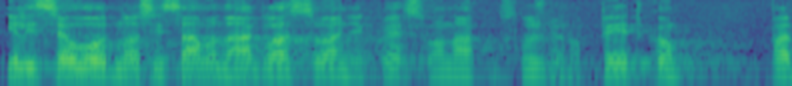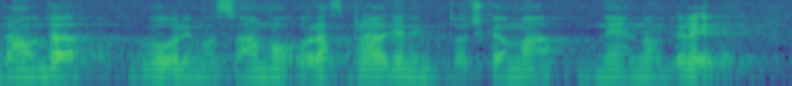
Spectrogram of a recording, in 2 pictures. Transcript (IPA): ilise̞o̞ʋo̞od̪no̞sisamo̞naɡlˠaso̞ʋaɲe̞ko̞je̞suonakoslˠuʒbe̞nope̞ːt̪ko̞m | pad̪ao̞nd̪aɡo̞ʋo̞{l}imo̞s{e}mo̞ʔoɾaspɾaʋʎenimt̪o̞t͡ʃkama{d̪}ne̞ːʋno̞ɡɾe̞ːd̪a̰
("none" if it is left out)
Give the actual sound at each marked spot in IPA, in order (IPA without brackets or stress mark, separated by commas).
ɾ, a, d̪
